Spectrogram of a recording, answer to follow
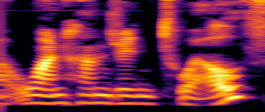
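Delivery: ordinary delivery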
